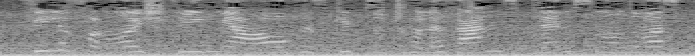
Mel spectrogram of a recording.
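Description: Loud background noise over a dry sound with no echo. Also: woman. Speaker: travel vlogger. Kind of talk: casual vlog chat.

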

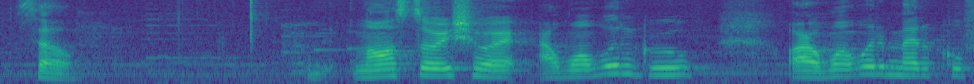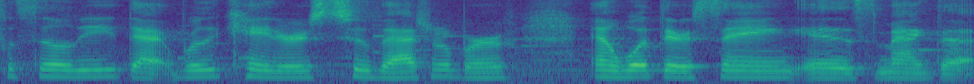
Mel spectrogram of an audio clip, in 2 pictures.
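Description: Faint music plays in the background as a woman talks. Her pitch is fairly low and her pace moderate. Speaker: pregnant vlogger. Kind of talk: casual vlog chat. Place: kitchen. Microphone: lapel.

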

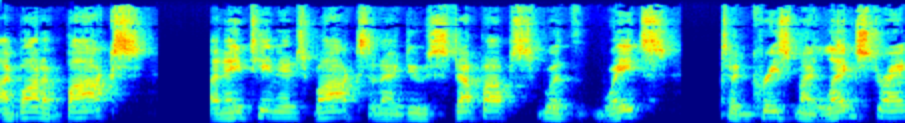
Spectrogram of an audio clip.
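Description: At a very slow pace, a man speaks with a medium pitch. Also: ordinary pitch variation. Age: 70s. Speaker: retiree. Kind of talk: interview. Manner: casual, hesitant with repeated words.

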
